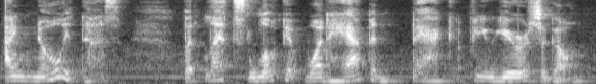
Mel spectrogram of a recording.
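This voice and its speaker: A woman's voice: a bass voice, slow, darkish tone, faint music behind, rough recording. A woman hosting a homesteading video, talking straight to viewers in an earnest, emphatic way with rhetorical questions. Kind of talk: direct-to-viewer preparedness talk.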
